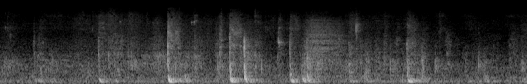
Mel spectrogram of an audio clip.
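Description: Footsteps knock on a hard floor.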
